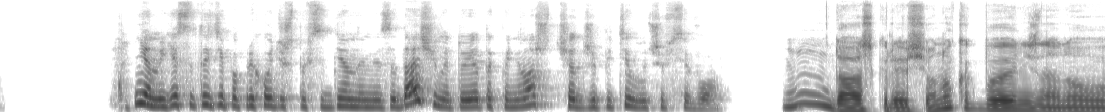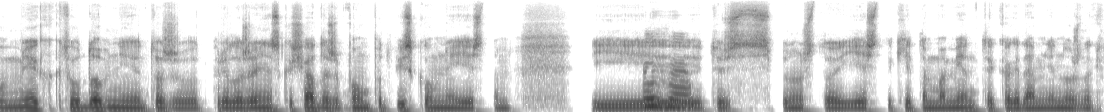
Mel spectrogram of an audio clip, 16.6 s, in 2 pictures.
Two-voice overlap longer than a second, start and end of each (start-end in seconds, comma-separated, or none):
none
